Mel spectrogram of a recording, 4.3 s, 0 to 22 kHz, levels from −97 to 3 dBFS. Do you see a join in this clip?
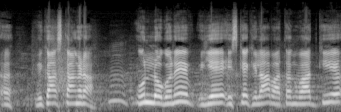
no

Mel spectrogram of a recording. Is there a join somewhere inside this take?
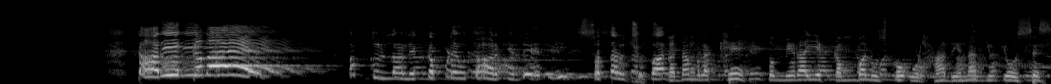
yes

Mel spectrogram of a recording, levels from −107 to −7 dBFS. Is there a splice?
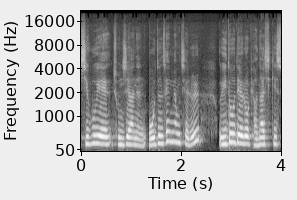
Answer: yes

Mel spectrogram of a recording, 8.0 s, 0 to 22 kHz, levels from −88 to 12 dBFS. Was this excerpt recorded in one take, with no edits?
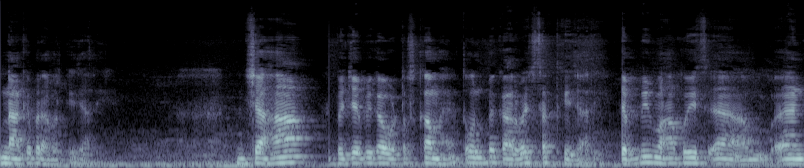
no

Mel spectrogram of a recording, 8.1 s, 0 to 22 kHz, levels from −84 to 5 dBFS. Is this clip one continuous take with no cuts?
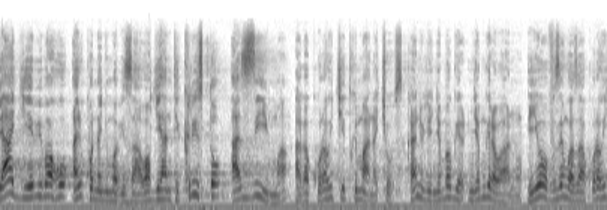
no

